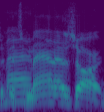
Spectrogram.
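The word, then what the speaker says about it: Manazrt: And one of them's holding the album, Too Much Pressure, it's Man as Art. Man as Art. But it's spelled sort of as one word.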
